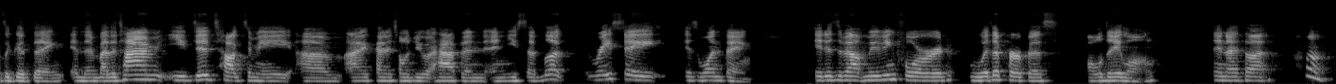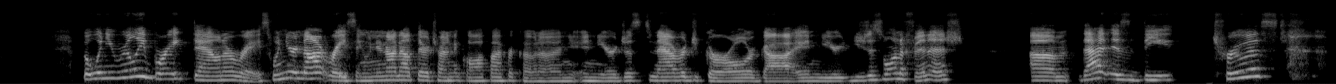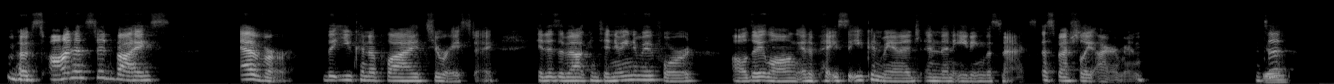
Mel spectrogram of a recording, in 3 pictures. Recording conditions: video call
